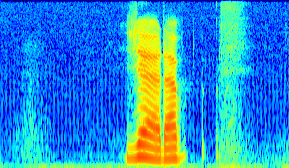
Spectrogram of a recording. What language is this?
Swedish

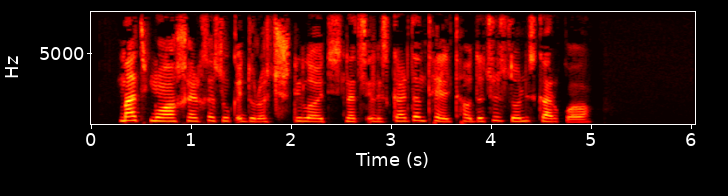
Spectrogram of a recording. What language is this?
Georgian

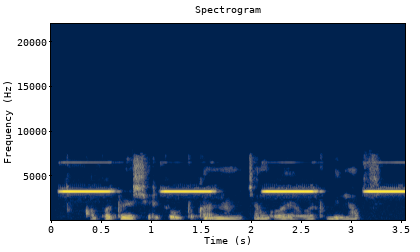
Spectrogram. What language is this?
Swahili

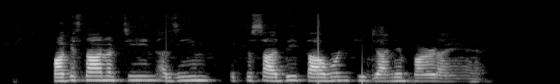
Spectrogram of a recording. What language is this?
Urdu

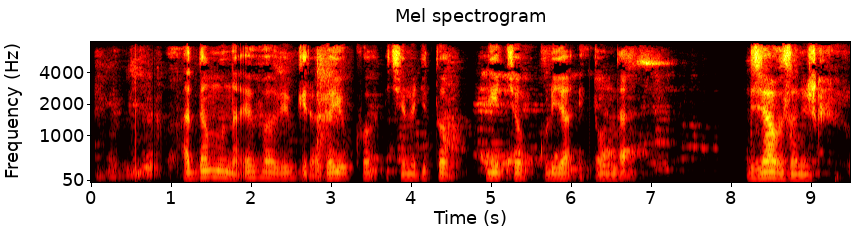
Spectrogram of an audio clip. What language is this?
Kinyarwanda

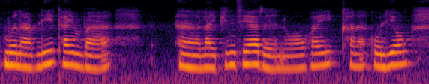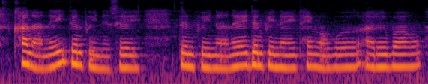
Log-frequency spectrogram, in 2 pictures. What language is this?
Bodo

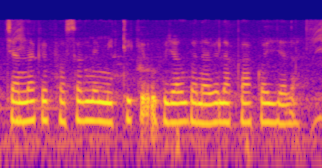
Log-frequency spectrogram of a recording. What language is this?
Bhojpuri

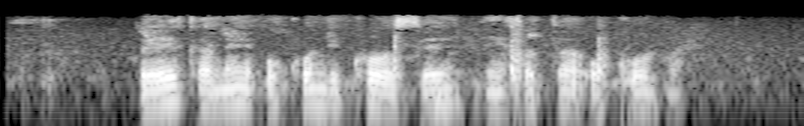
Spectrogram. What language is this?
Kinyarwanda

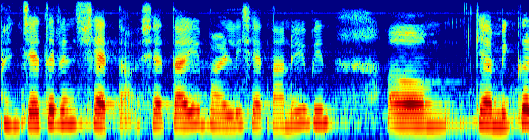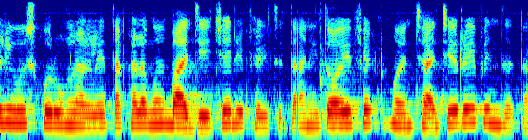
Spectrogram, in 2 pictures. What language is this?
Konkani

